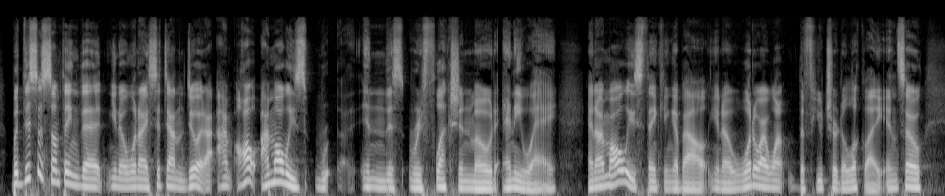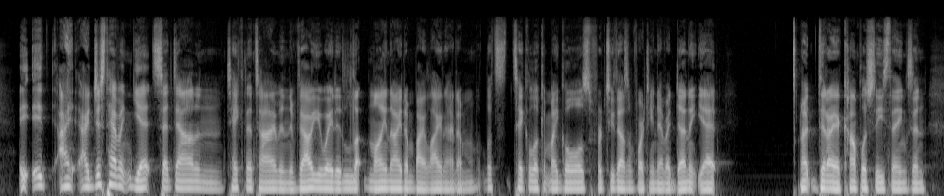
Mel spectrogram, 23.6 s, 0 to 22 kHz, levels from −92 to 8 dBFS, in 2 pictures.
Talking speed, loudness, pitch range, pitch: 215 wpm, -18 LUFS, 100-130 Hz, 110 Hz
